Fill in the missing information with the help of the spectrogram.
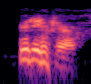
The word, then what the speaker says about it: Gutinger: How do you pronounce your last name? – Gutinger. – Can you spell that? – Gutinger.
